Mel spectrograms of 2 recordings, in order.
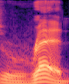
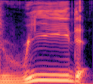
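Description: First: The vowel is short, sounding like red. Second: The vowel is long, rhyming with reed. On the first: The action happened in the past. "the past tense and the past participle is read, same as the color red" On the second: The action happens now. "the present tense is read"

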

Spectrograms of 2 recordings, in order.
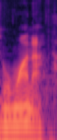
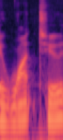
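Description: First: The words merge into one reduced form, wanna. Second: Both words are said fully and separately. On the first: "that becomes wanna" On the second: "We say want to"

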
